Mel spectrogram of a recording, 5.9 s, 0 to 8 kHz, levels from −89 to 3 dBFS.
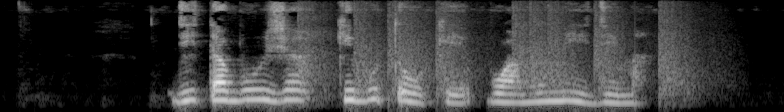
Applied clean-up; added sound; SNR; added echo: none; Gunshot, gunfire; 17 dB; none.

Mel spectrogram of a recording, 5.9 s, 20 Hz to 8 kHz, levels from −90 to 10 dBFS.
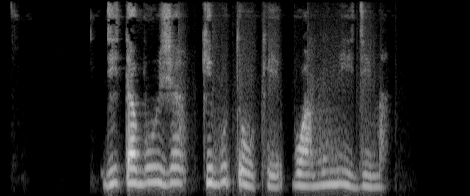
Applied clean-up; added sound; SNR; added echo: neural mask model RNNoise.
